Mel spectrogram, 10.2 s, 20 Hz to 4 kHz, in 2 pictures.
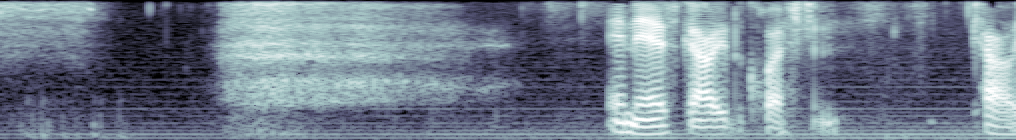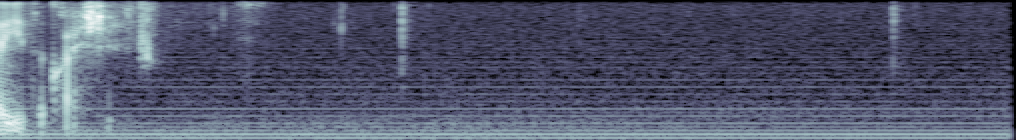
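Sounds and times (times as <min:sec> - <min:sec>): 
deep breath taken during a guided spiritual meditation: 0:01.1 - 0:02.6
speech: 0:03.1 - 0:04.4, 0:05.0 - 0:05.8.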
